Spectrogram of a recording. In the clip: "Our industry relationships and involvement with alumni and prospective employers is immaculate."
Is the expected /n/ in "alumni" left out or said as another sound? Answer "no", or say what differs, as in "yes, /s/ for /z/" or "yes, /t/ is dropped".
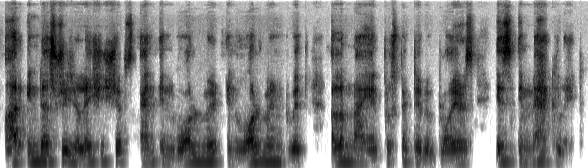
no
